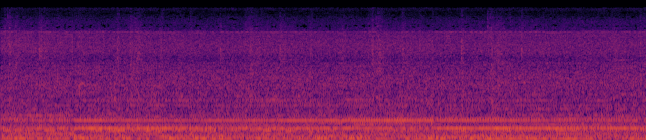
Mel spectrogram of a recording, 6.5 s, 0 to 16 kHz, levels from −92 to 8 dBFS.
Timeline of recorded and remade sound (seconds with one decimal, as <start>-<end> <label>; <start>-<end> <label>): 0.0-0.4 recorded; 0.4-1.0 remade; 1.0-6.5 recorded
